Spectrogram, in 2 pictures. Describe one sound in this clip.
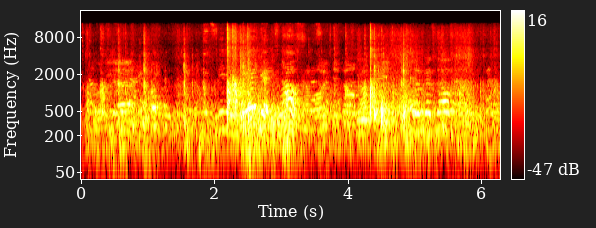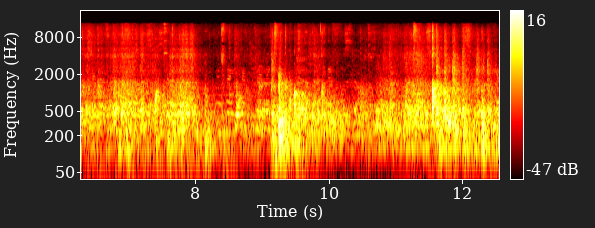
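Bowling balls rumble as they roll down lanes in an echoing hall.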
